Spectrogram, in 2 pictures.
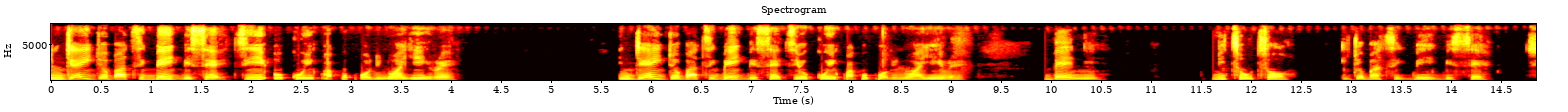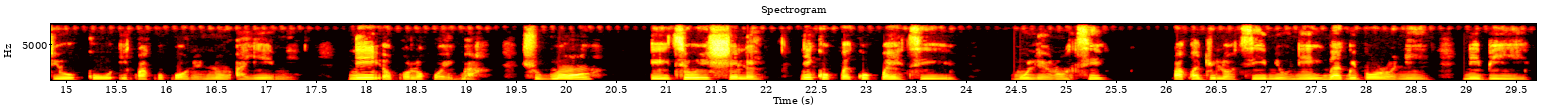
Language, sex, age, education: Yoruba, female, 30-45, tertiary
